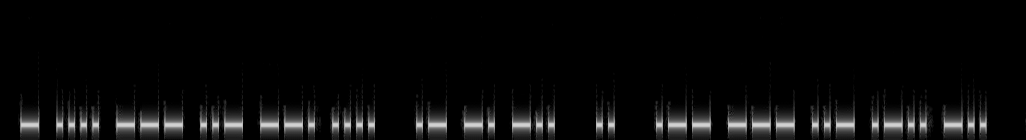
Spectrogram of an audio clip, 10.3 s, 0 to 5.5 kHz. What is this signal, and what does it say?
Morse code, heard as a keyed tone, about 20 wpm, 600 Hz. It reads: THOUGH AND I WOULD
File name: the old man and the sea part 2 20wpm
